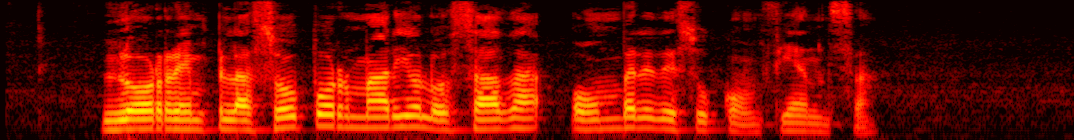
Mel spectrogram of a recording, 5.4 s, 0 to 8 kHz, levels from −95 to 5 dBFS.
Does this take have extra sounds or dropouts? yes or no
no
